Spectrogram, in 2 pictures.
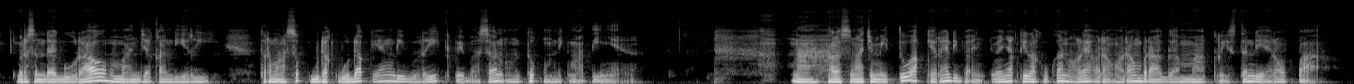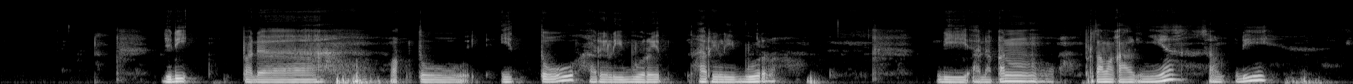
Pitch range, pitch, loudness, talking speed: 110-125 Hz, 115 Hz, -18 LUFS, 80 wpm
